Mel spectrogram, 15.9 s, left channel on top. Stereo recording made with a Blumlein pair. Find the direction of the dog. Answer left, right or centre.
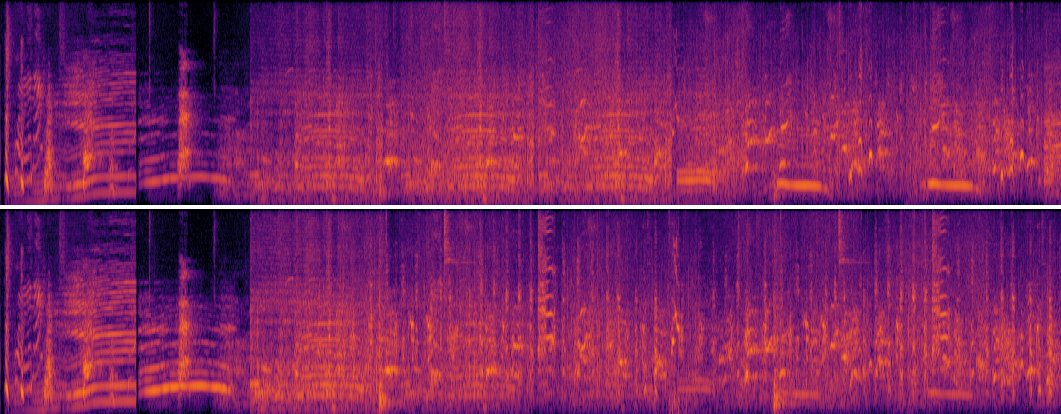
centre.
